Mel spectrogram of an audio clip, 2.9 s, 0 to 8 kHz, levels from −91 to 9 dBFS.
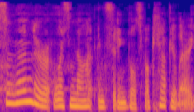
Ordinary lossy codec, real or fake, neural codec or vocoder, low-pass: MP3, 32 kbps; fake; codec, 44.1 kHz, 3.4 kbps, Pupu-Codec; 7.2 kHz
